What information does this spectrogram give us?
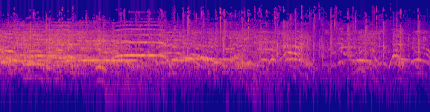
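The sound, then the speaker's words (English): A large audience screams and yells together in a loud, sustained roar of overlapping voices that keeps going for several seconds, easing only slightly toward the end. “And I know there's somebody else in here that going through some things in your life that if you had an opportunity to get just a little bit of relief, is there anybody that just want to scream?”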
